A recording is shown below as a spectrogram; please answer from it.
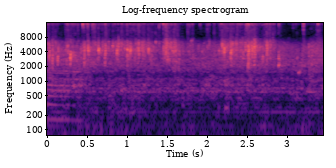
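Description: Tap water runs steadily into a sink as vegetables are rinsed for a salad, a close continuous splashing stream with no clear speech.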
